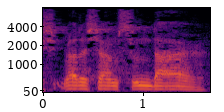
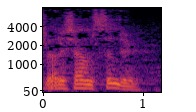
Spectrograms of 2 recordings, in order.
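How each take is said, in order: First: The A vowel is drawn out long. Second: The A vowel is kept short. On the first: The speaker calls it wrong. "I hear people say" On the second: The speaker calls it right. "It's a short A"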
